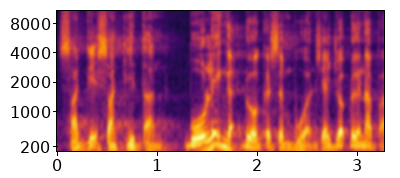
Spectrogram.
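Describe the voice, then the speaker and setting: The man's tone is animated throughout. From Batak region, North Sumatra, Indonesia. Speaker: pastor. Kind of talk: sermon. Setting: church with congregation, also streamed.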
